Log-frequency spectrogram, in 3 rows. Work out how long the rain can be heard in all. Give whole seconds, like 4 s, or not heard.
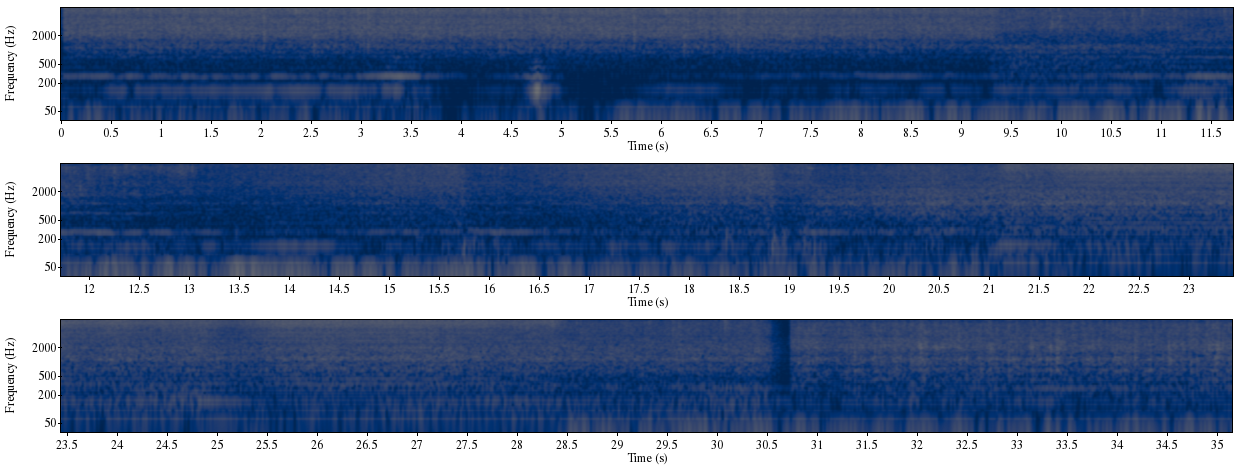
35 s.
